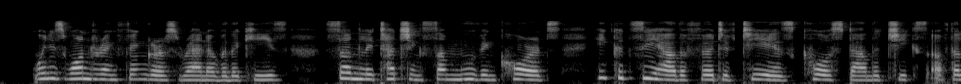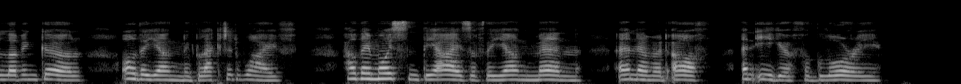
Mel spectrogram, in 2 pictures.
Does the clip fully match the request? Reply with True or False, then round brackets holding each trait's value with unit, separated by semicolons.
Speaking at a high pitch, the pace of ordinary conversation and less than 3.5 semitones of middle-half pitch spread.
True (215 Hz; 150 wpm; 2.6 semitones)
